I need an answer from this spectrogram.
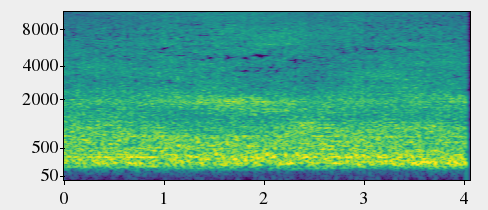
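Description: Broad-gauge passenger coaches rolling into a station platform, a steady loud noise of steel wheels running on the rails.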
